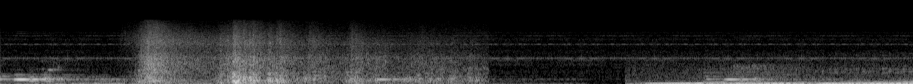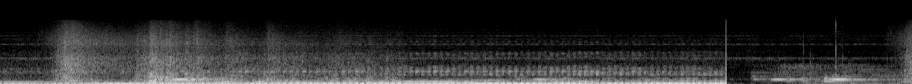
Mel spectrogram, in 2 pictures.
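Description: A large ceiling fan whirs steadily.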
